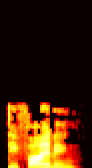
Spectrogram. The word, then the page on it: defining: British English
